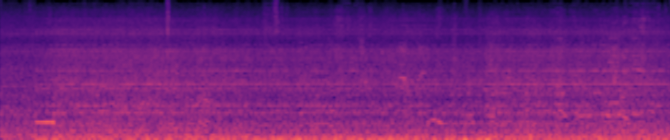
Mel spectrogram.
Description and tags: Aircraft inside, passenger seatbelt signal
Inside an Aircraft, low engine noise and passenger seatbelt signal
inside, signal, Aircraft, interior, seatbelt, passenger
